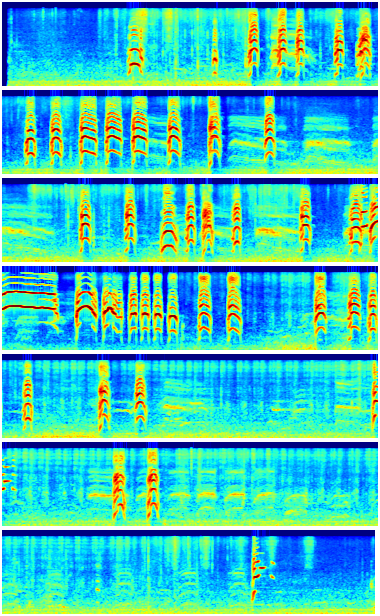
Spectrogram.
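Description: Common gulls calling at close range: a run of short, high, arched calls, several a second at the busiest, with one longer, louder rising call about halfway through. The calls thin out over the second half.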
